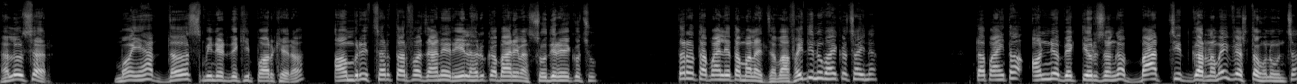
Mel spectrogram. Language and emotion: Nepali, angry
